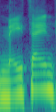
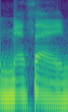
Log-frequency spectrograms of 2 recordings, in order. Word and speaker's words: methane: so, yeah, we say methane here in Australia, BC. We don't say methane or whatever it is. Methane. We say methane here. That's just how we pronounce it.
